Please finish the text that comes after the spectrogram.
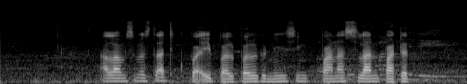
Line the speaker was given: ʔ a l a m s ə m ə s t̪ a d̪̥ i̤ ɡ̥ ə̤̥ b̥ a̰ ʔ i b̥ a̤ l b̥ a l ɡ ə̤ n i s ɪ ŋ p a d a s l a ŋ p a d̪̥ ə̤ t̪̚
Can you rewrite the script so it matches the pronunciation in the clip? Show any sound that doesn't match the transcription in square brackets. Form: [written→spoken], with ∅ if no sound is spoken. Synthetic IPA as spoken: ʔ a l a m s ə m ə s t̪ a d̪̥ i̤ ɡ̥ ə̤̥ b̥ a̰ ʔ i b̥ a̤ l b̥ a l ɡ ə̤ n i s ɪ ŋ p a [d→n] a s l a [ŋ→n] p a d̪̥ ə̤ t̪̚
